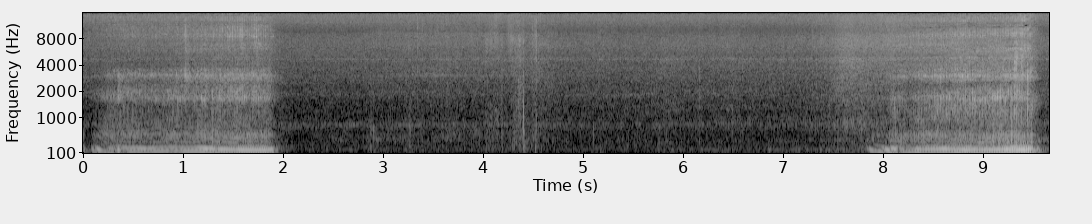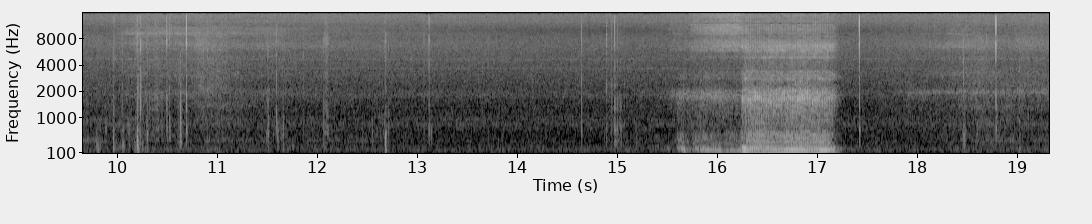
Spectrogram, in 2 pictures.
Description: My boxer is snoring like crazy when she is sleeping!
